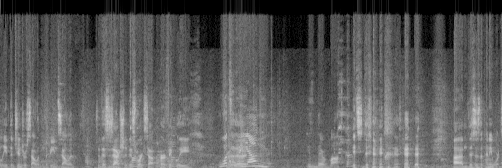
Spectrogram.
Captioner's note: laughing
